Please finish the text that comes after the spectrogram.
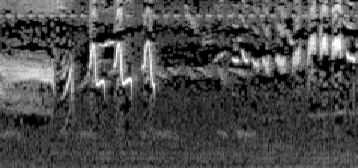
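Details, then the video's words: A fine-voiced Chinese hwamei holds a steady buzzy tone, then sings a string of sharp descending whistled notes followed by a rapid series of short high chirps. "mi đảo giọng hay"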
